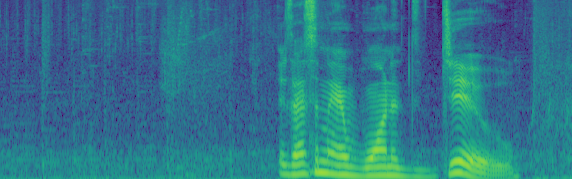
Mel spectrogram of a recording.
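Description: Short bright chimes ring as fruit is collected in a game.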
